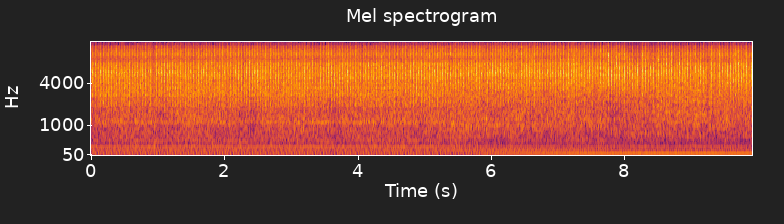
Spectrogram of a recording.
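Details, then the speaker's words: Craftsman mower with a Tecumseh 6.75 Vector engine runs at steady speed with a hard regular knock, three to four a second, which became constant after Seafoam was added; the spark plug is correct and gapped right. "will admit, that's a pretty good knock in there, you know? Definitely can't sell this mower the way it is, you know?"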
